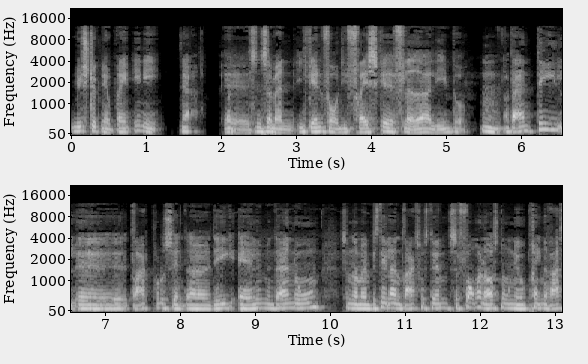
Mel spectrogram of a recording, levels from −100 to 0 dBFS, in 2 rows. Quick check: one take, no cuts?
yes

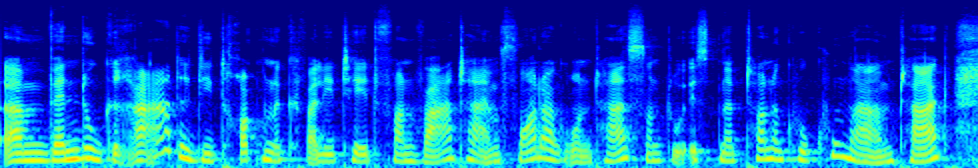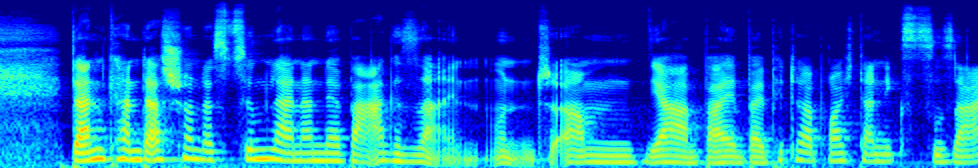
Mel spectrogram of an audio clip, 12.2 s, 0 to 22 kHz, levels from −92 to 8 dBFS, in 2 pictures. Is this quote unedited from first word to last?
yes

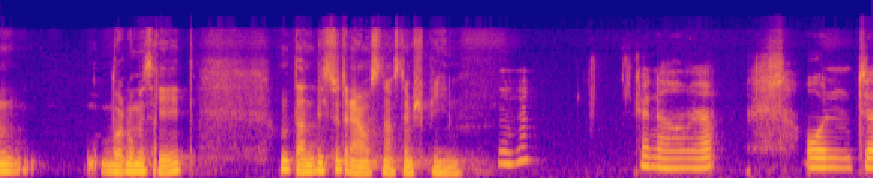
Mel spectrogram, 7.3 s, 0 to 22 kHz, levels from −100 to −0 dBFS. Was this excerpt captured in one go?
no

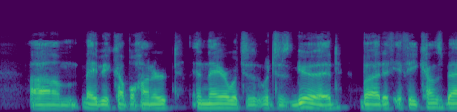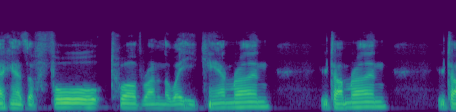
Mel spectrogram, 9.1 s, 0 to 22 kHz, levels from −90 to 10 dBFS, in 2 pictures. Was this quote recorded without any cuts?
no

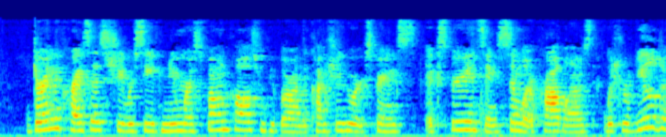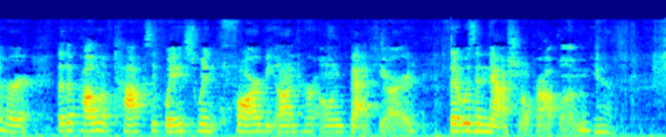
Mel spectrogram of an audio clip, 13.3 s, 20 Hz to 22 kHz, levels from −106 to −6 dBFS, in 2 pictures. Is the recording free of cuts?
no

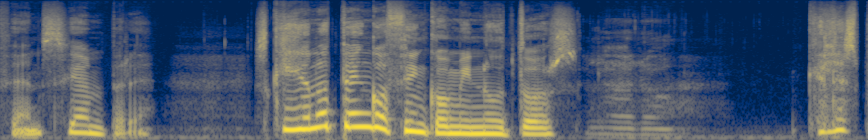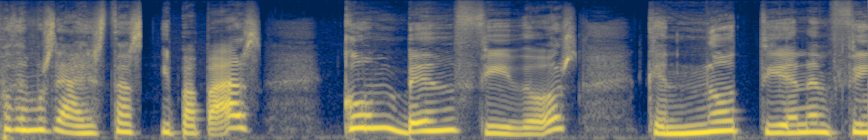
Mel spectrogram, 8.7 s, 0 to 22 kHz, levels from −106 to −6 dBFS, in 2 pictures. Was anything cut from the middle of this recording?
yes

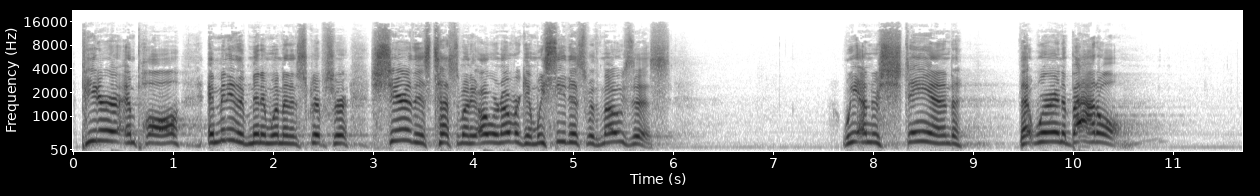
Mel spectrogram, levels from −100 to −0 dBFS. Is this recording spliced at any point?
no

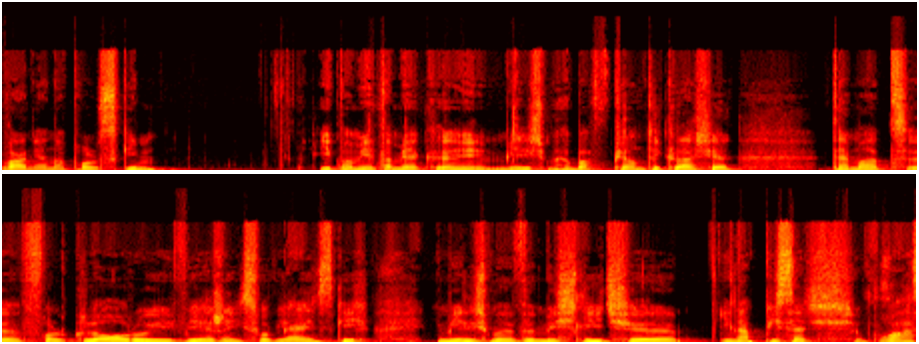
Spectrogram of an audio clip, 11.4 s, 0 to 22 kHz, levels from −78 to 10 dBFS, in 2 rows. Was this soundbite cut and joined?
no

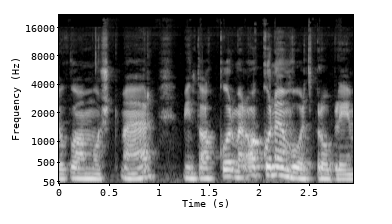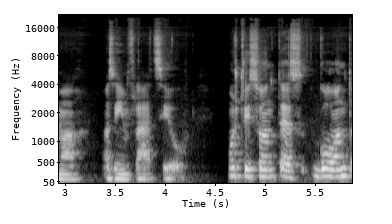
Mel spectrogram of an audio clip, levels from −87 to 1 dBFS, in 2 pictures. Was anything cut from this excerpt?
no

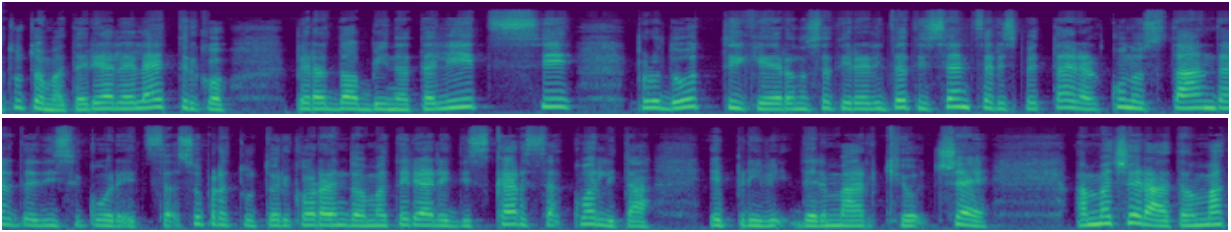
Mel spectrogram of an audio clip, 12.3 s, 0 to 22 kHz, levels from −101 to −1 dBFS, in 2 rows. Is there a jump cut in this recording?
no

